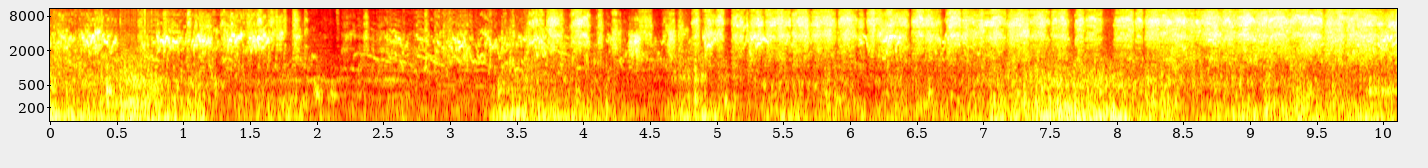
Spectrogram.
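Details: Budgerigar colony in an aviary, described as happy, chirping: a dense, continuous wash of high buzzy chirps and twitters. It dips briefly into quieter patches near two and five seconds, then swells back to full volume.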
